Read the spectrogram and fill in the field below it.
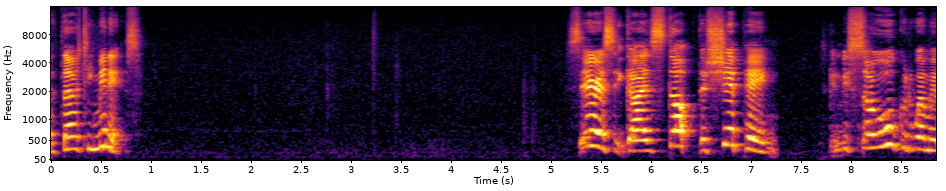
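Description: A young woman speaks cheerfully and close to the microphone.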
